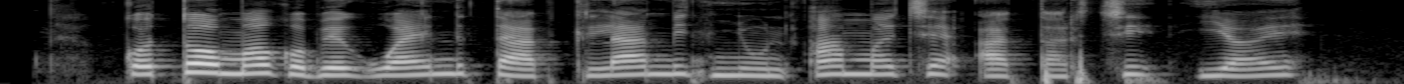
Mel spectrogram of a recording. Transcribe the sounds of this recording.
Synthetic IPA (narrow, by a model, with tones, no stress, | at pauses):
ko˨to˦mɔ˦ko˨be˨kwa˨jnɪ˦ta˨p̚ki˨la˦mi˦tɲu˨na˦ma˦t͡ʃɛ˦a˨ta˨ɾt͡ʃi˦ | jɔ˨e˦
